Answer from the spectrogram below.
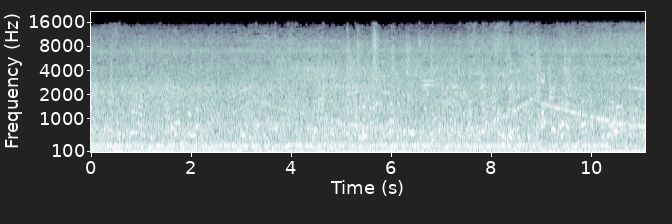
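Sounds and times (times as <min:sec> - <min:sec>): distant voices: 0:00.0 - 0:11.0
siren wailing: 0:07.5 - 0:11.0.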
